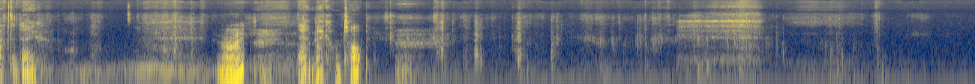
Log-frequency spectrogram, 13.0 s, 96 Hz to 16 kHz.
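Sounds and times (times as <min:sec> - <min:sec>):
plastic rubbing: 0:04.9 - 0:09.4.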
